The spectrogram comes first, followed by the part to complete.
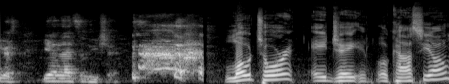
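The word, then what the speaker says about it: AJ LoCascio: yeah that's Alicia lowor AJ locaso you said it right yeah that's it yeah and we have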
